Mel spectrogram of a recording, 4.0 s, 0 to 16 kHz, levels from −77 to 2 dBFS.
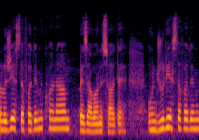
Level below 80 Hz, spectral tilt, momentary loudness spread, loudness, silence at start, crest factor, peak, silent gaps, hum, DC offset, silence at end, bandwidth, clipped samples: -60 dBFS; -5.5 dB/octave; 9 LU; -17 LUFS; 0 s; 16 dB; -2 dBFS; none; none; under 0.1%; 0 s; 11.5 kHz; under 0.1%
